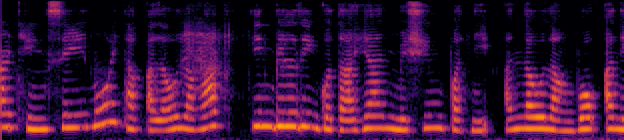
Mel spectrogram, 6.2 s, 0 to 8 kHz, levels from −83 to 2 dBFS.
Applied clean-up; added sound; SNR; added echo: neural mask model DeepFilterNet 3.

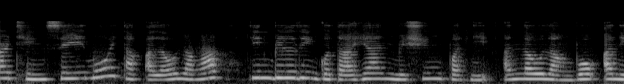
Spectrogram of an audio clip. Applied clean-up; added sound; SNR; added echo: neural separator model SepFormer DNS4.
